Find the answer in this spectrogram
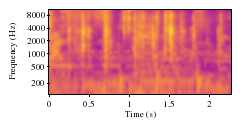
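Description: Typing on a computer keyboard: a run of irregular, quick key clicks.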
